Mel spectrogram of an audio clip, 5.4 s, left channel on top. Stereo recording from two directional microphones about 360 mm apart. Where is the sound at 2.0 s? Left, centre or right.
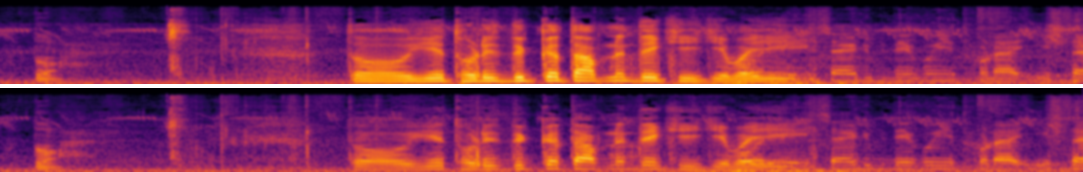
Left.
